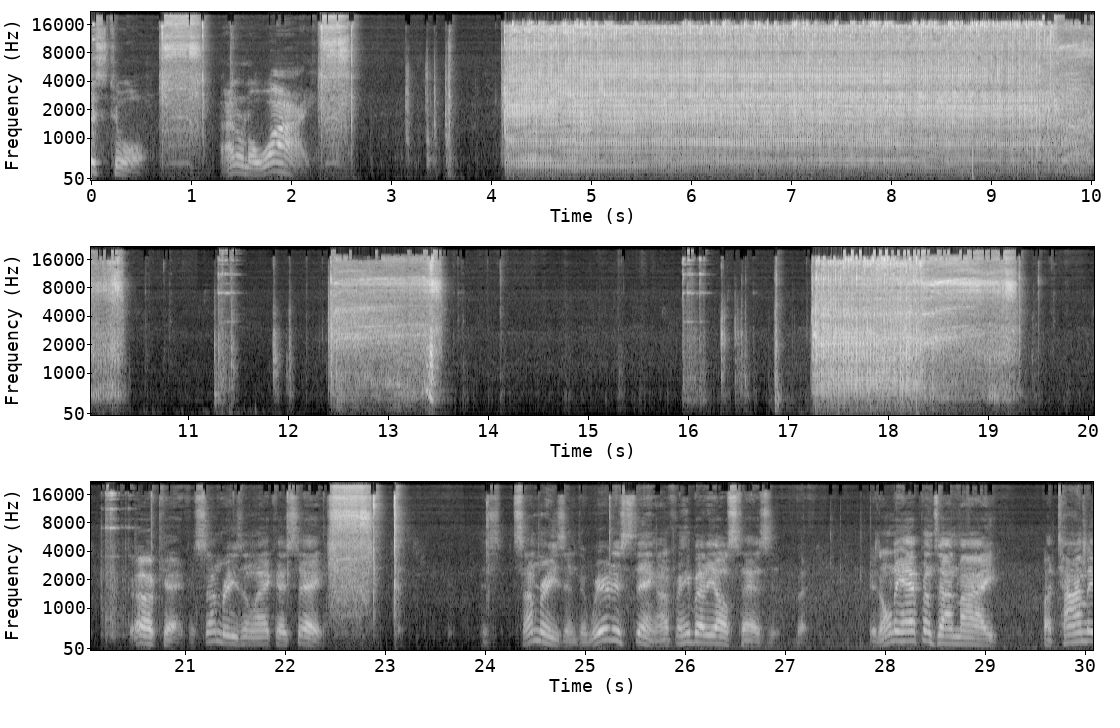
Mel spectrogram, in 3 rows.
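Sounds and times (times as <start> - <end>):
impact wrench running: 0.7 - 1.2, 2.3 - 2.7, 4.1 - 10.4, 17.2 - 19.4.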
